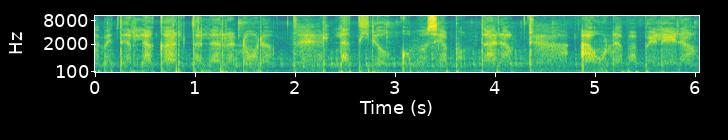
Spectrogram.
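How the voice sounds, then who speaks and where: Someone whispers at a very slow pace. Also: woman. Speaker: ASMR creator. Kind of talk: whispered bedtime story reading. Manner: whispered, soft. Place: home room. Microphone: studio mic.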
